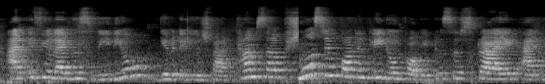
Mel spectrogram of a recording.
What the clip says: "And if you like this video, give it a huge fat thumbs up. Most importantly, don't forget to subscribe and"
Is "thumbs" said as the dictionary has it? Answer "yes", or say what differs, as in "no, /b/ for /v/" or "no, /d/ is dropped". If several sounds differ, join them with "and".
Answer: no, /t/ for /θ/ and /s/ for /z/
